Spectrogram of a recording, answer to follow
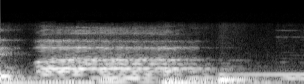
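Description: A man singing a slow Portuguese devotional song in a low voice, holding long notes, while accompanying himself on acoustic guitar.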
